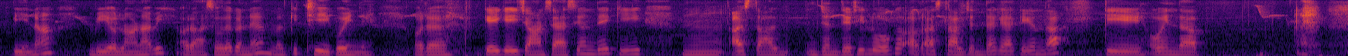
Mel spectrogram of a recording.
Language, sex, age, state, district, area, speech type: Dogri, female, 30-45, Jammu and Kashmir, Udhampur, rural, spontaneous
